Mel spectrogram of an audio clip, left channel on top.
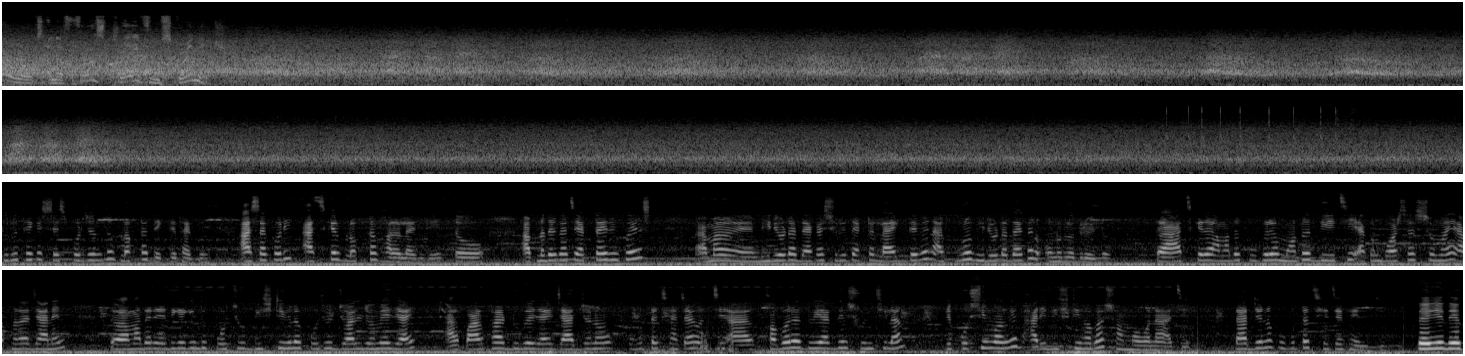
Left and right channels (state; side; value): different; both; correlation 0.00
